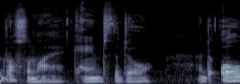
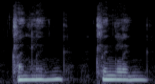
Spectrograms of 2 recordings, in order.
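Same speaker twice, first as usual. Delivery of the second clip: high ringing cling-ling; bell imitation; 6 semitones higher than usual. A narrator's reading. Narrator rings the Christmas bell, high chime.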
